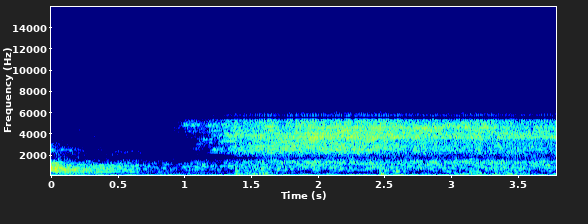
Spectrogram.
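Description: Video game music plays steadily from a television speaker.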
